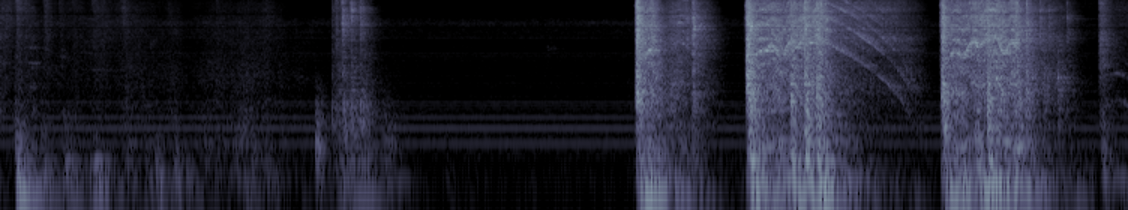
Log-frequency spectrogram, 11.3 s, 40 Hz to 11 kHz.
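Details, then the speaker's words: Freshly installed LS3 V8, first start attempt: repeated starter cranking bursts without catching; no power to injectors and ignition coils, owner suspects the coil packs were not grounded to the head. "I think my problem was I didn't have these grounds for the spark plug whatever units. Jesus Christ, losing my mind. I didn't have them grounded to the head, and I think that's really important."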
